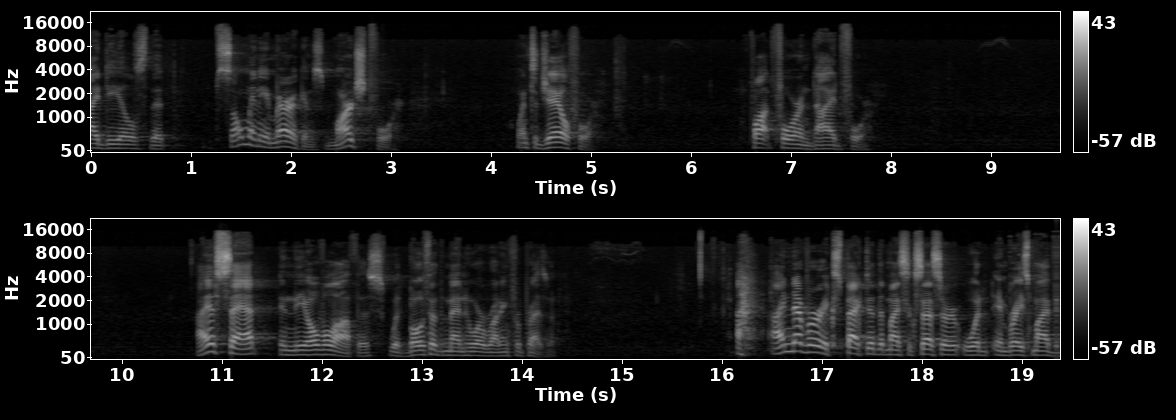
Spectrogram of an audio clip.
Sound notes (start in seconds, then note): none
